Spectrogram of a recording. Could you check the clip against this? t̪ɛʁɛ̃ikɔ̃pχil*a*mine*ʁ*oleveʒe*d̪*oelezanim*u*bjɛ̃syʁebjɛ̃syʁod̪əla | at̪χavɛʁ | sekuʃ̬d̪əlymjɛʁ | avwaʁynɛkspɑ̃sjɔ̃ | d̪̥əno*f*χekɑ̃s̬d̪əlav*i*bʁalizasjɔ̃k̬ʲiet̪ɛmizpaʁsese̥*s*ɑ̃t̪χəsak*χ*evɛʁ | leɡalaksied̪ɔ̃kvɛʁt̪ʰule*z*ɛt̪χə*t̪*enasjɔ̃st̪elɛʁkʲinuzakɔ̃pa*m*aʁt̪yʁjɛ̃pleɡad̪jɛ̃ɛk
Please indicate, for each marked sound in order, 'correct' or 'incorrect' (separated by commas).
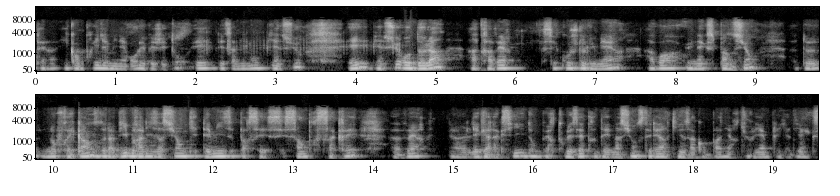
incorrect, correct, incorrect, incorrect, correct, correct, correct, correct, correct, incorrect, incorrect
